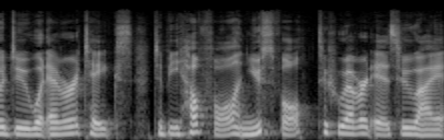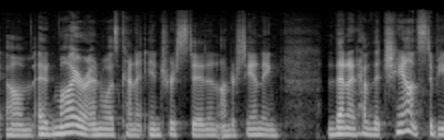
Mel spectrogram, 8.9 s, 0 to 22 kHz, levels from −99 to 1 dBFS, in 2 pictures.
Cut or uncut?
uncut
